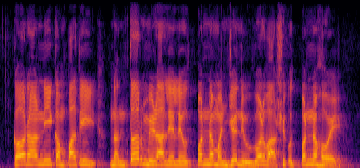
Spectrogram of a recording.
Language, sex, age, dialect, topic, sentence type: Marathi, male, 36-40, Northern Konkan, banking, statement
